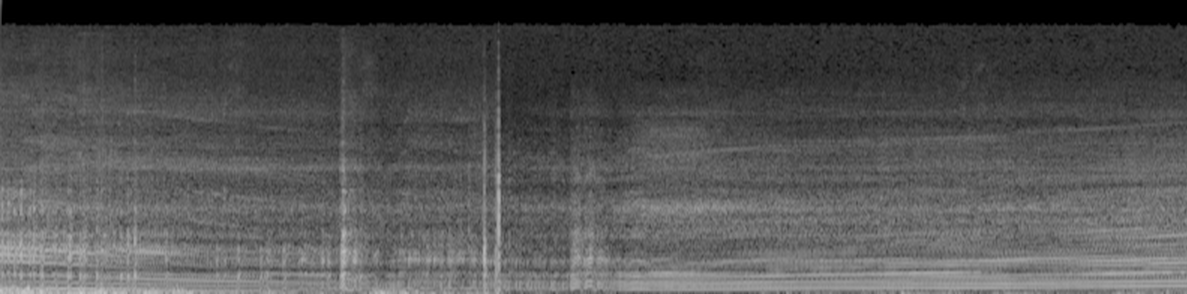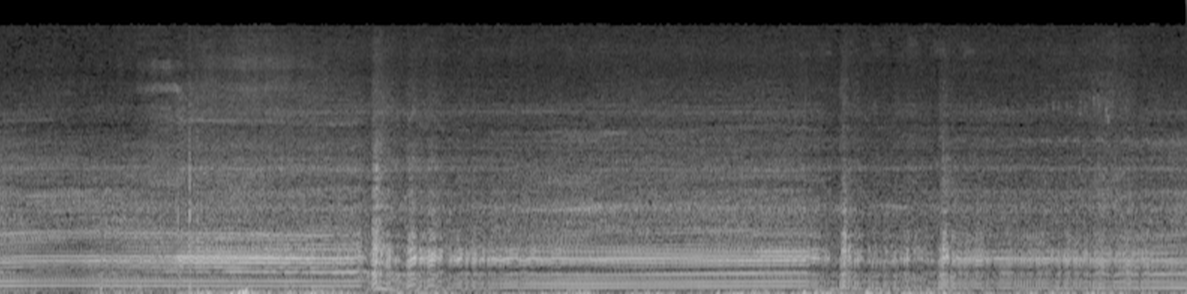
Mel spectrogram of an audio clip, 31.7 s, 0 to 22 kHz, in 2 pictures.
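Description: Yamaha Tracer 900 GT's inline three-cylinder engine running at low road speed. Its pitch drops as the bike slows early on, then rises and falls gently with the throttle. A few sharp knocks cut across it.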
